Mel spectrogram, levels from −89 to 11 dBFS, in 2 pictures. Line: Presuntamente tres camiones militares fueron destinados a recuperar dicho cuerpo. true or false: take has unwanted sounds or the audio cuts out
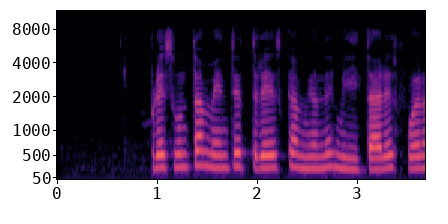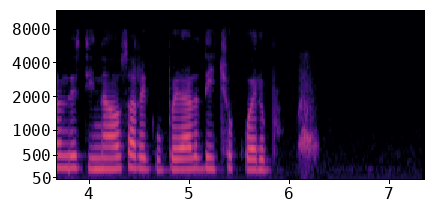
true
